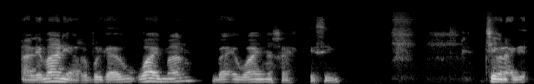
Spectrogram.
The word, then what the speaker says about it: Weimar: No sé si Gabriel me corrige, o Weimar, no sé cómo se pronuncia en alemán. Weimar.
